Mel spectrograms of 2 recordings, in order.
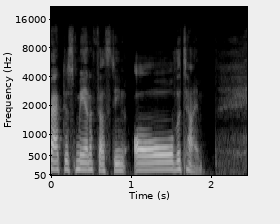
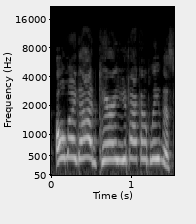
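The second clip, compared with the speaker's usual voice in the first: calling to her friend, much higher and thrilled; bursting with the news, voice up high; excited high call; 14 semitones higher, faster than usual. Retold or imitated. Telling her friend Carrie about the red toys, high and thrilled.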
